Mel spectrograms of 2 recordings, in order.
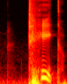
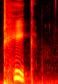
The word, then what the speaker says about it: ठीक: ठीक, which is fine. ठीक. There's a ta sound and then there's air coming out of our mouth.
